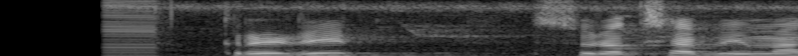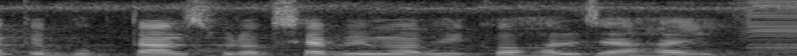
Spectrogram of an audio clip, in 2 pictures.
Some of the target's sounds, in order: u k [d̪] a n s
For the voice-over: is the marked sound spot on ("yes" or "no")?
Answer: no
